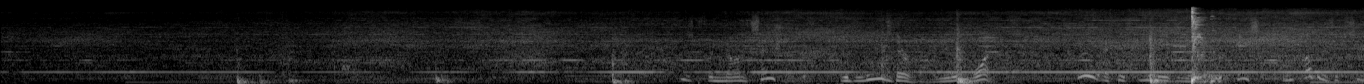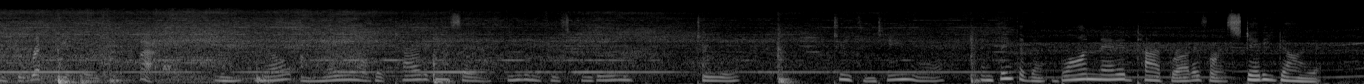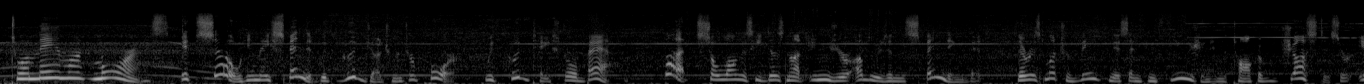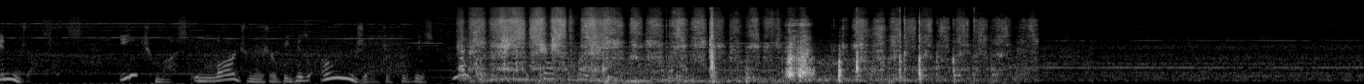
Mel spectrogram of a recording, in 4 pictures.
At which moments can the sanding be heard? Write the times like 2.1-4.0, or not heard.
45.5-51.3.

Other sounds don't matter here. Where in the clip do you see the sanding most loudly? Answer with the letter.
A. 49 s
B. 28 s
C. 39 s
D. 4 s
A.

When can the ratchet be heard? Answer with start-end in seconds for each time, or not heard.
not heard.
